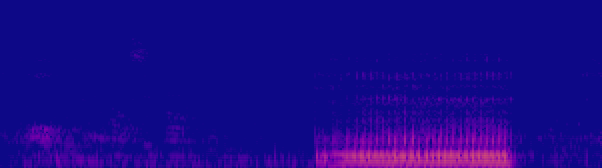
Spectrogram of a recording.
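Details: Bulldog puppy snoring: soft breathy sounds, then one loud, buzzing, rattling snore lasting over a second.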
